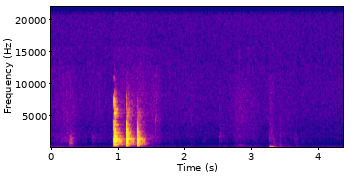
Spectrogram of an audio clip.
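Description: Near silence in a small room, broken by a quick run of three light clicks about a second in and a soft low thump near the end.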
